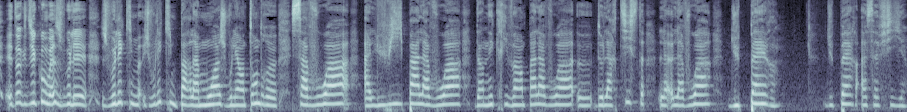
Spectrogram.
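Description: Speaking at a fairly slow pace, a woman keeps a high pitch and fairly even intonation. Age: 20s. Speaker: actress and writer. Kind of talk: televised interview. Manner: hesitant, repeating words.

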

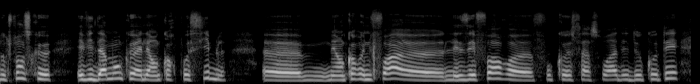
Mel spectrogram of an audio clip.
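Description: A woman with a normal speaking voice talks in a fairly high pitch with fairly even intonation. The recording is very clean, with a silent background and a dry, close sound with no echo. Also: moderate pace. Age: 30s. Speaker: novelist. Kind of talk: TV panel discussion. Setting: TV studio.

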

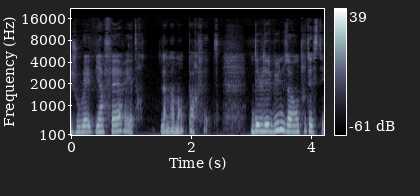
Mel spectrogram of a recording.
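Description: A woman is speaking. Her pace is moderate. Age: 30s. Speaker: mother giving testimony. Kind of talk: reading aloud.

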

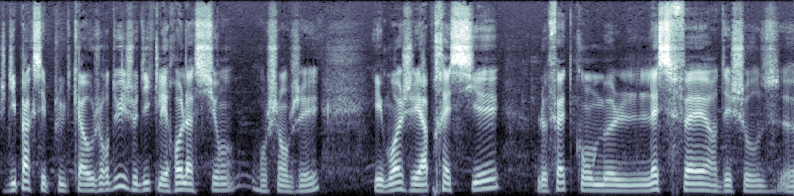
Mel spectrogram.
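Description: A man with an unremarkable speaking voice talks at a moderate pace, using medium pitch and ordinary pitch variation. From Lorraine, France. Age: 60s. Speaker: TV foreign correspondent. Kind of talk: interview.

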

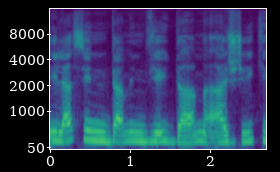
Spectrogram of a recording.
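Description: A woman with an ordinary speaking voice talks at medium pitch with fairly even intonation. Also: dry, close sound with no echo. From Mauritius. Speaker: guest sharing her love story. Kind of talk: talk show testimony.

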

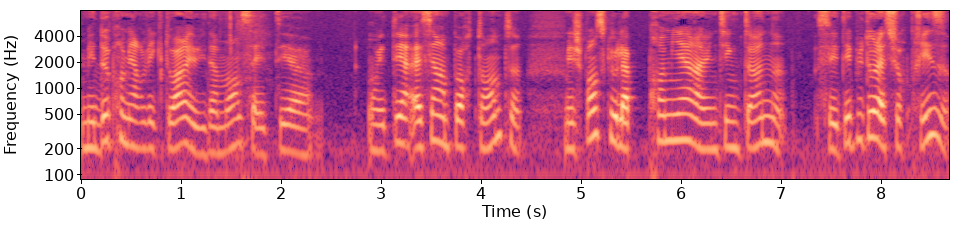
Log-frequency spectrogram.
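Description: This woman's voice has a dark, mellow tone at medium pitch, with ordinary pitch variation and a moderate pace. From Réunion. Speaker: professional surfer. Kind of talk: interview.

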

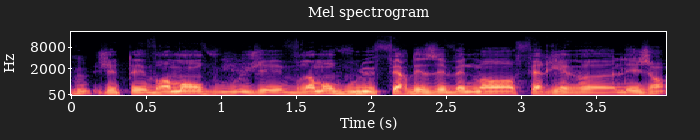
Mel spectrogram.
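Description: Against a quiet background, a man with a fairly low pitch and a dark, mellow tone is recorded with a dry, close sound and no echo. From Vénissieux, near Lyon, France. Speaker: stand-up comedian. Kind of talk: interview.

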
